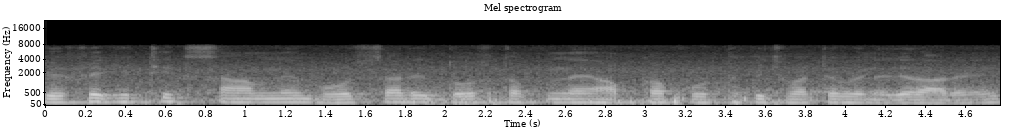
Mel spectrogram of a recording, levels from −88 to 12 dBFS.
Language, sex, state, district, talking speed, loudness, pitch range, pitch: Hindi, male, Uttarakhand, Uttarkashi, 215 wpm, -17 LUFS, 115-125 Hz, 120 Hz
